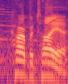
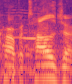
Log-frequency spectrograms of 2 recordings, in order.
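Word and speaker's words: Karpatalya: How would you pronounce it again? Carpatalia. Carpatalia. Yeah. Sorry. I was calling it Carpatalgia earlier, and then carpet this, and I was having a mare.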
